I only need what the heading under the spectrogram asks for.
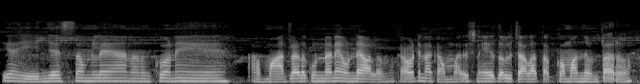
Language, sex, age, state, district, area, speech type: Telugu, male, 18-30, Telangana, Ranga Reddy, urban, spontaneous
